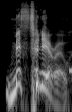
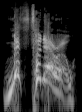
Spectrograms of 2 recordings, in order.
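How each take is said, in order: First: The name is said in a normal voice. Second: The name is yelled loudly.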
